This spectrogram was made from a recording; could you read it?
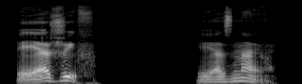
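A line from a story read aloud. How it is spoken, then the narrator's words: Calm, over phone. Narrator (Russian): спокойно произнес Александр в трубку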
